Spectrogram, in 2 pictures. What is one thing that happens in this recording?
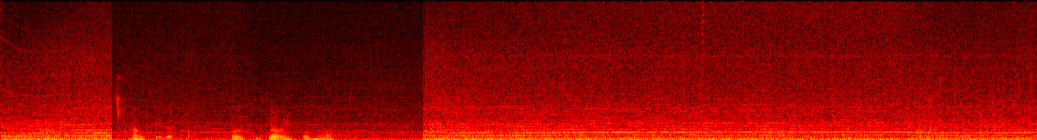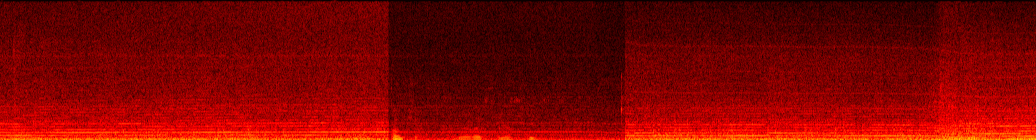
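A race car engine whines steadily at high speed.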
